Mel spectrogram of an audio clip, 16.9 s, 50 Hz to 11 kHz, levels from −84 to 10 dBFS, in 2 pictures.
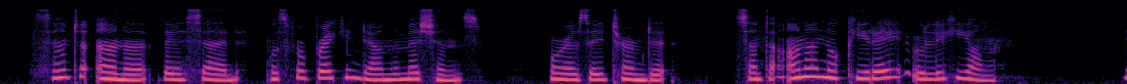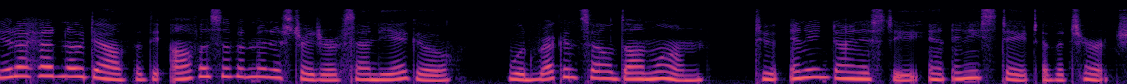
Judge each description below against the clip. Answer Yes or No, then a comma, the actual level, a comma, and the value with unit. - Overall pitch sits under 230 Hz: No, high, 240 Hz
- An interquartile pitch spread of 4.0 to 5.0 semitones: Yes, average, 4.4 semitones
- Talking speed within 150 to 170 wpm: Yes, average, 165 wpm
